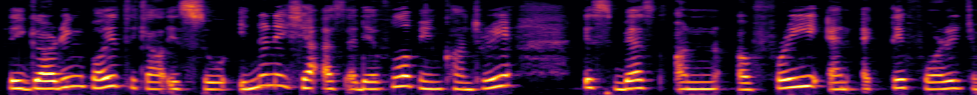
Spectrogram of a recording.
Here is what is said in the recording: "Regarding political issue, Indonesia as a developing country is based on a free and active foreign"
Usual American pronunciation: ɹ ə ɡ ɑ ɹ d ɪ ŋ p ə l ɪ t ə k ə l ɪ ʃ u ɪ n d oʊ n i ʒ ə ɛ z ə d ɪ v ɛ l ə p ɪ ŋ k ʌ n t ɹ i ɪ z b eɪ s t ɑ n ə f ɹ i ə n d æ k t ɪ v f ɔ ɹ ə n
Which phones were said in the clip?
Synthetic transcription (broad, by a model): ɹ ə ɡ ɑ ɹ d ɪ ŋ p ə l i t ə k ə l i s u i n d oʊ n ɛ s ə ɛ s ə d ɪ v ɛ l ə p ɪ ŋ k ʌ n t ɹ i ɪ s b eɪ s t ɑ n ə f ɹ i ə n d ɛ k t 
